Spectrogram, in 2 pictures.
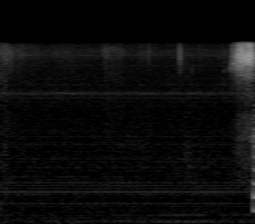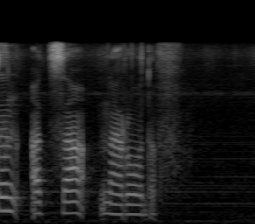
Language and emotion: Russian, neutral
